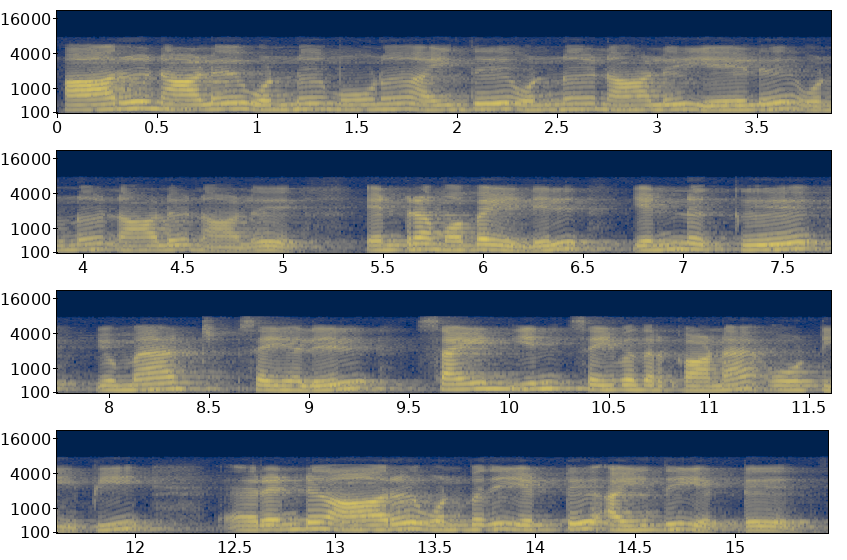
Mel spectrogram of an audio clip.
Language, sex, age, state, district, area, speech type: Tamil, female, 45-60, Tamil Nadu, Tiruppur, rural, read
